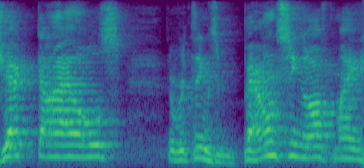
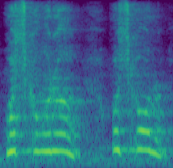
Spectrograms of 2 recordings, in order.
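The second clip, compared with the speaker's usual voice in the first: panicked mom; 13 semitones higher than usual. Retold or imitated. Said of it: "Mom comes straight over".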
